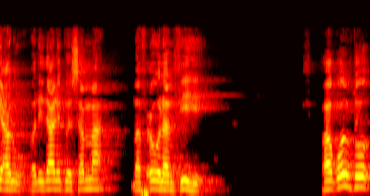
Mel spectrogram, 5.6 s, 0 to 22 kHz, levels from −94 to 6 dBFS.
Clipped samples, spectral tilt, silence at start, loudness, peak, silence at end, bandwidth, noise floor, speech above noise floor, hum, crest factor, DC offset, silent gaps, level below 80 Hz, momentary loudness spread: under 0.1%; -4.5 dB/octave; 0 s; -25 LUFS; -8 dBFS; 0 s; 12 kHz; -85 dBFS; 61 dB; none; 18 dB; under 0.1%; 4.07-4.52 s; -50 dBFS; 12 LU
